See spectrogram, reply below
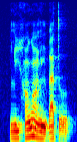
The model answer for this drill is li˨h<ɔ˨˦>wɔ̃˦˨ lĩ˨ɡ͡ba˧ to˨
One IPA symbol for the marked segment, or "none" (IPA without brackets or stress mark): ɔ̃˨˦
